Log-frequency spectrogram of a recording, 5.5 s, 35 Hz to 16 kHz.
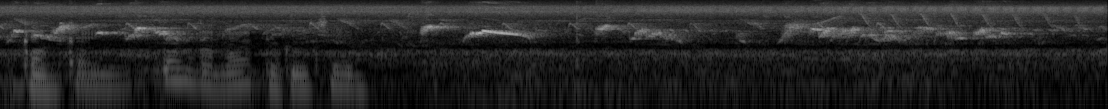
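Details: Bulbul trapping session with a decoy red-whiskered bulbul on 7 April 2019. Quick, slurred chirps and short warbled phrases repeat irregularly, with a louder whistled flourish midway. A person talks briefly at the start over constant high hiss.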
